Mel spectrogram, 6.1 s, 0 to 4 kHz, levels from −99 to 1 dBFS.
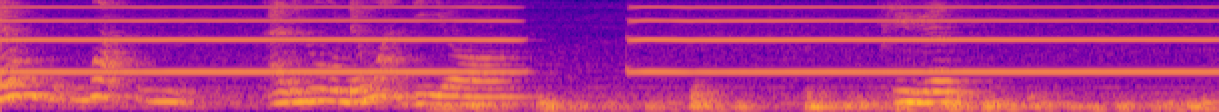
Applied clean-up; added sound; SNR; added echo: none; Trumpet; 3 dB; reverberation time 0.6 s.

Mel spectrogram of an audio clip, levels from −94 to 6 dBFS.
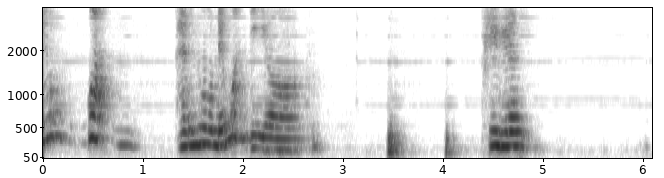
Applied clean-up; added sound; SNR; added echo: neural mask model DeepFilterNet 3.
